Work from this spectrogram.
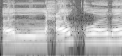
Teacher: Qa itu ketika dia sukun dia menjadi qalqalah sugra ya.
